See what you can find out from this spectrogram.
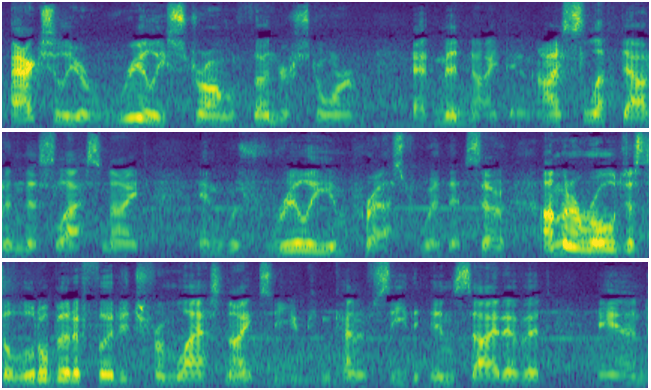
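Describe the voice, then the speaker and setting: A man's voice: mid-range voice, background noise. An American man around forty giving a casual gear review in vlog style. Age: 30s to 40s.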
